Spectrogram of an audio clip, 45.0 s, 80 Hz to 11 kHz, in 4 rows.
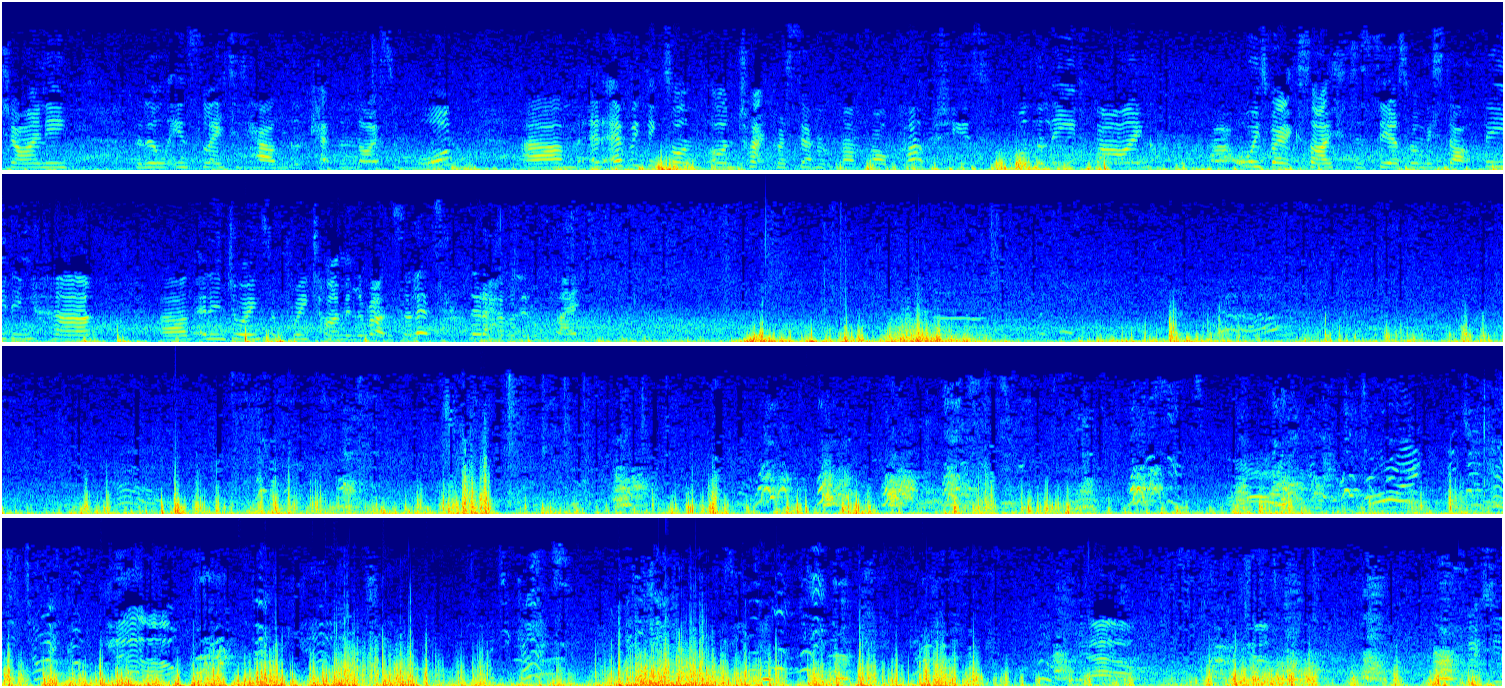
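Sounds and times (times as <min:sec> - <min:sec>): wind buffeting microphone: 0:00.0 - 0:45.0
puppy yipping and whining: 0:39.4 - 0:40.2.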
